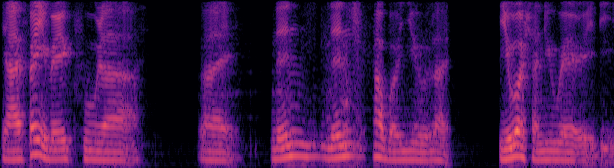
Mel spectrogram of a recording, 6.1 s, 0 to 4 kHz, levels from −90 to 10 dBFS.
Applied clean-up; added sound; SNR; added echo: neural mask model RNNoise.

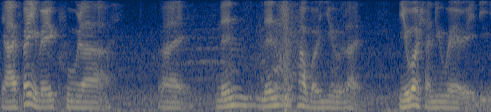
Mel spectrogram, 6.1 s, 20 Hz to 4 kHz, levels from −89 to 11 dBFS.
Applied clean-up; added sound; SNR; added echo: none; Race car, auto racing / Accelerating, revving, vroom; 15 dB; none.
